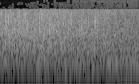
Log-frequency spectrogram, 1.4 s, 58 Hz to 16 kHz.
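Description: A steady, dense roar of rushing water, loud and continuous with no pauses, as muddy Mississippi River water pours through fully open floodgates at 8,000 cubic feet per second.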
